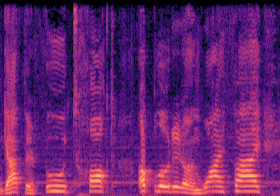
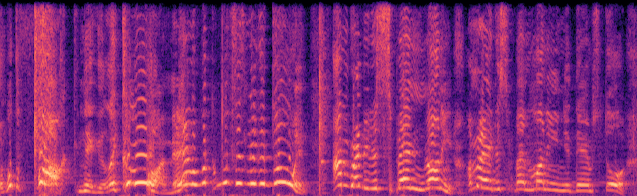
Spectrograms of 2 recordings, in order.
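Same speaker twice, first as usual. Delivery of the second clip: much higher, louder outburst; angry high shout; 9 semitones higher, 4 dB louder than usual. Retold or imitated. At the owner refusing service, an angry high shout. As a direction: shout your frustration at the locked door. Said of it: "I started to, like".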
